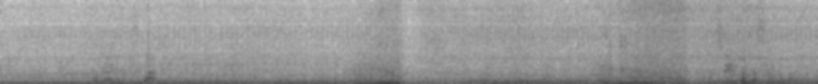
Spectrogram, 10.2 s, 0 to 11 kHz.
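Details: Mazda RX-8 rotary, first start after engine rebuild, with lambda and interior light issues noted: steady, even idle with a smooth low drone and no misses or knocks; normal idle.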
